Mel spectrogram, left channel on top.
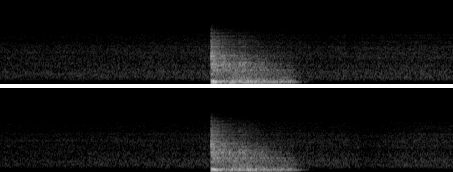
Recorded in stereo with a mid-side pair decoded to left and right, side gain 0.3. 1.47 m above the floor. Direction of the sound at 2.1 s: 5° left.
